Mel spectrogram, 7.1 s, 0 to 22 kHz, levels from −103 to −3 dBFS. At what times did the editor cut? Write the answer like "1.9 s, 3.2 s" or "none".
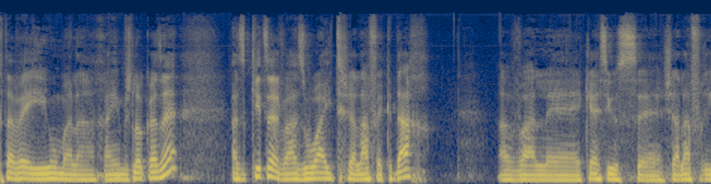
2.8 s

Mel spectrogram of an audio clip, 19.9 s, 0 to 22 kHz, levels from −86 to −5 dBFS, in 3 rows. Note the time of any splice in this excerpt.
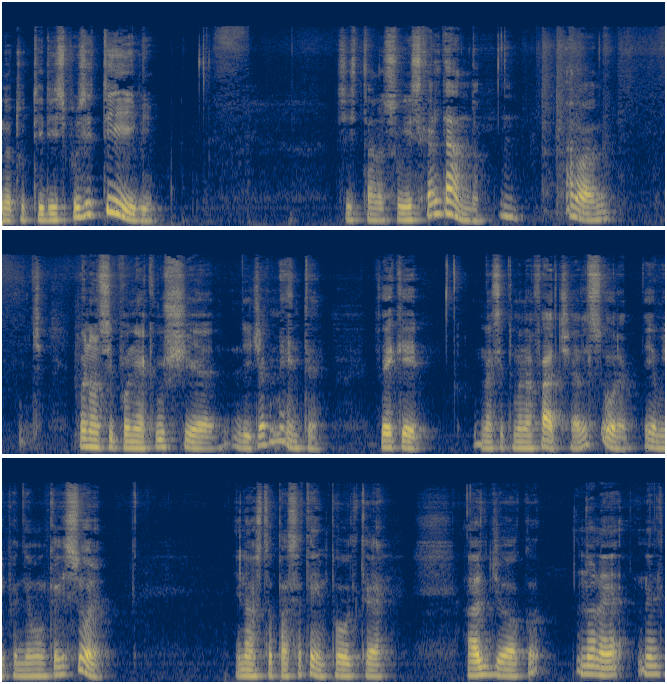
15.5 s

